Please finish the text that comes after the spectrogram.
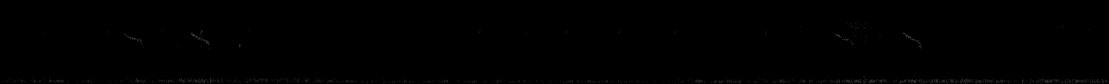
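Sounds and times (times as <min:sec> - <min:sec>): bird chirps: 0:00.9 - 0:02.6.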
